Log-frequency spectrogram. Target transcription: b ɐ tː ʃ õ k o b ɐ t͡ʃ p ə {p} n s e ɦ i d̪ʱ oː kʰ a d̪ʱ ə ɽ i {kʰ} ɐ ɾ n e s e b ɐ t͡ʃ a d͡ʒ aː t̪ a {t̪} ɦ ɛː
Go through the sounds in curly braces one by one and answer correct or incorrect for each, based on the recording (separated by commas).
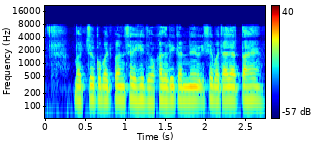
incorrect, incorrect, incorrect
